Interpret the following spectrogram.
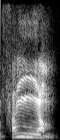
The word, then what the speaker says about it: संयम: तो संयम का उच्चारण न नहीं आता है। नासिका से आता है वो। संयम इस प्रकार से उच्चारण होता है। न भी नहीं आता बट म भी पूरा नहीं बोलते ना।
